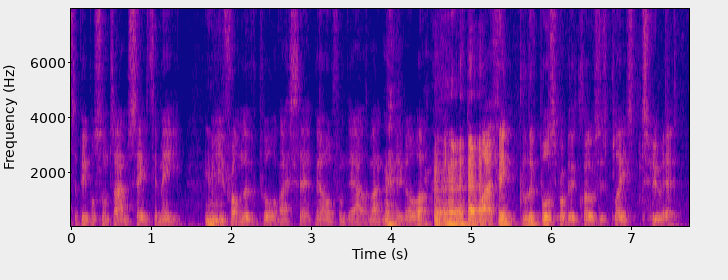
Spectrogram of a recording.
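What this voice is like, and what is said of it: Manx accent, Scouse-like. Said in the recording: “apparently, it's a cross between Scouse and Viking... more like a Scouse farmery accent”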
